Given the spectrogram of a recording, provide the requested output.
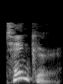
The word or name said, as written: tinker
